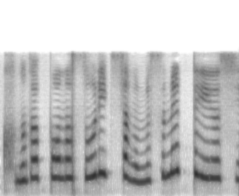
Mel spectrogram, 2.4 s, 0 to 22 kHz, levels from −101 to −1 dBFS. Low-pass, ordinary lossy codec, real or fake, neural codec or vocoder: 7.2 kHz; none; fake; codec, 24 kHz, 0.9 kbps, WavTokenizer, large speech release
